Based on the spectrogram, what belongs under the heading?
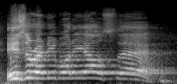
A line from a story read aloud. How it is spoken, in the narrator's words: There was a tense pause before the tourist shouted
